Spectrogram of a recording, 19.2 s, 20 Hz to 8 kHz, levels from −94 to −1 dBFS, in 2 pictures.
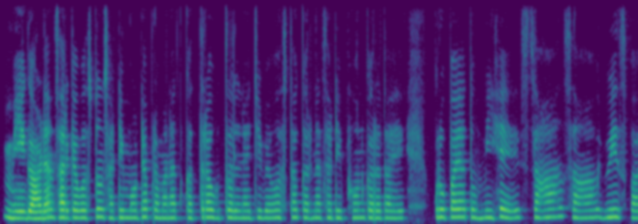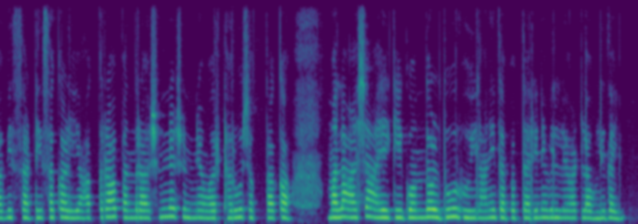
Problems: none marked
